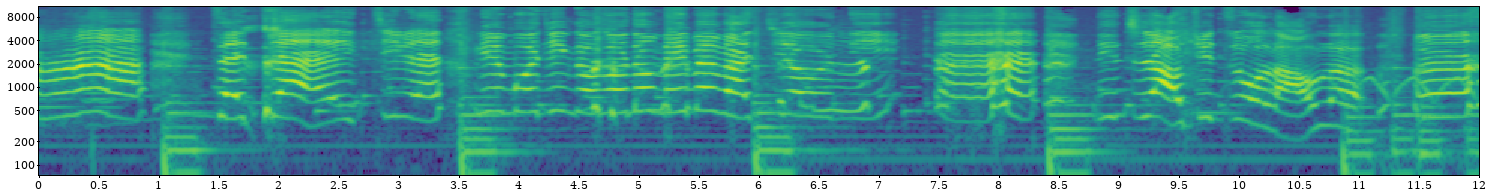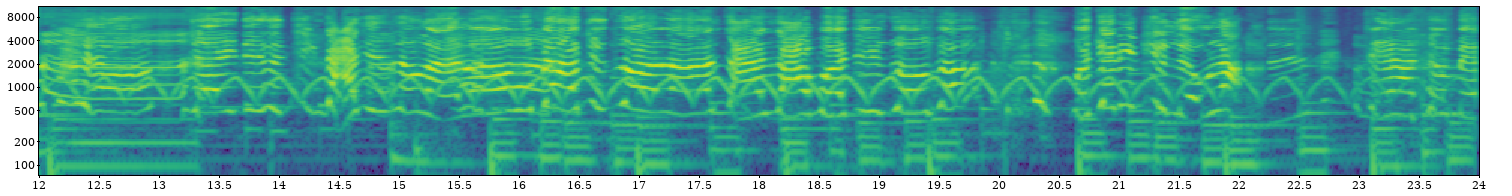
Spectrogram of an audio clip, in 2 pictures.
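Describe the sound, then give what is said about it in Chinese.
Two small children cry together, their high-pitched wails and sobs rising and falling in long, wavering bursts with brief gaps, loud and continuous over about twenty seconds. “你们两个小家伙别哭了”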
